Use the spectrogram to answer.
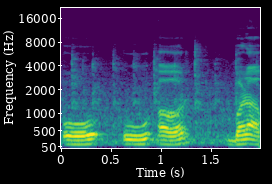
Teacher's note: जैसे ओ, ऊ और बड़ा ऊ बोलोगे तो आपके जो होंठ हैं वो उनकी आकृति जो है वो वृत्तमुखी गोलाकार हो जा रहे हैं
